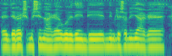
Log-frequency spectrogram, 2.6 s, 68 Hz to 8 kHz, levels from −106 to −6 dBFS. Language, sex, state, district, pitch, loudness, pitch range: Chakma, male, Tripura, Dhalai, 145 Hz, -15 LUFS, 145-150 Hz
